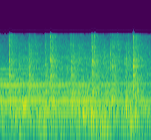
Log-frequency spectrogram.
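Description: clock ticking

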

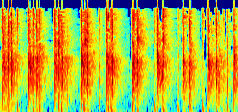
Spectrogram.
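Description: applause

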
